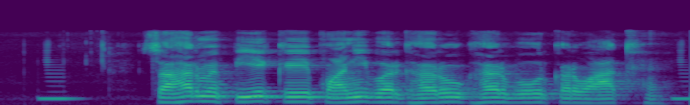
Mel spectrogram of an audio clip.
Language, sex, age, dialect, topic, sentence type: Chhattisgarhi, male, 31-35, Northern/Bhandar, agriculture, statement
